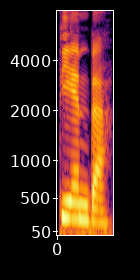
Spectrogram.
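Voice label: store, Spanish, female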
